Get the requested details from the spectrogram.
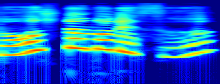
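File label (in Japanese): Moe Call Do shita nodesu, moe loli girl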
